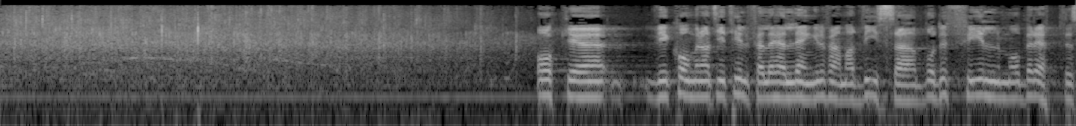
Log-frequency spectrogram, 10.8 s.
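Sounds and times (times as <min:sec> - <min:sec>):
audience applause: 0:00.0 - 0:05.4
speech: 0:05.4 - 0:10.7.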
